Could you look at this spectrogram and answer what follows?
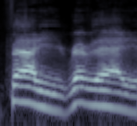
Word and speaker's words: Rebagliati: Okay, fatty, Rebagliati. There we go, fatty, big fatty. Yeah, smoke a big fatty during the break so I get it right. There we go. Rhymes with fatty.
